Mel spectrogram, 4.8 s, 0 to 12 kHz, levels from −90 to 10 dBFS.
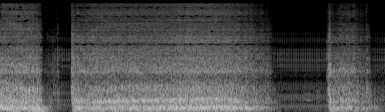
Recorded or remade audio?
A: recorded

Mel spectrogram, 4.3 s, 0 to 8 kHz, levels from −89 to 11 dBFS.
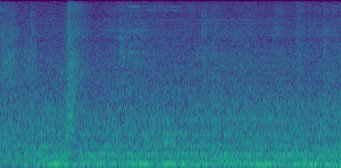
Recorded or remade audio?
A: recorded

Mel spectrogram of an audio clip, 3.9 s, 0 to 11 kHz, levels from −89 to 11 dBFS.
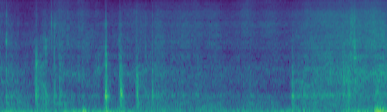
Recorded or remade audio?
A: remade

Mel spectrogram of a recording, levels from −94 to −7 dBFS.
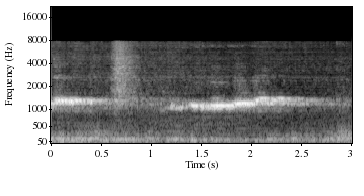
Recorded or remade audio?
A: remade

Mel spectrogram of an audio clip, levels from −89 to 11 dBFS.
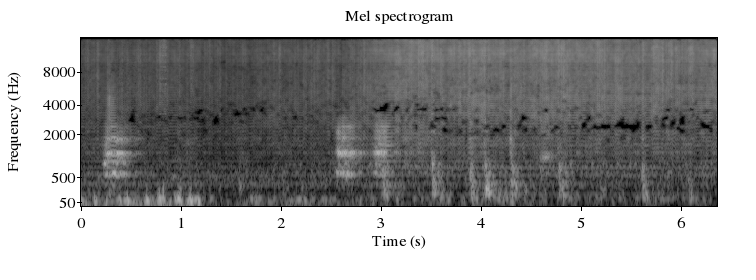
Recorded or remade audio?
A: remade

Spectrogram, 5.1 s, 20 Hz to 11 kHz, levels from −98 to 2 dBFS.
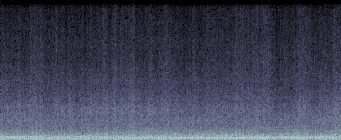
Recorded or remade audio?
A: recorded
